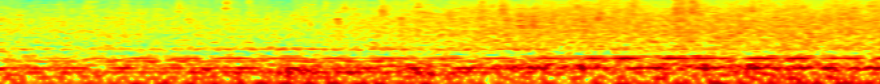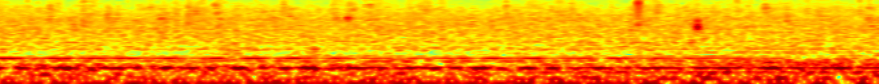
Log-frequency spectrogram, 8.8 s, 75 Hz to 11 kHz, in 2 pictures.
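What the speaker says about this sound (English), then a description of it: "There's some really nice sounding fucking rain effects." Rain falls steadily in the Resident Evil 3 video game, a dense constant patter of drops on surfaces with a low rumble beneath, even and unbroken throughout.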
